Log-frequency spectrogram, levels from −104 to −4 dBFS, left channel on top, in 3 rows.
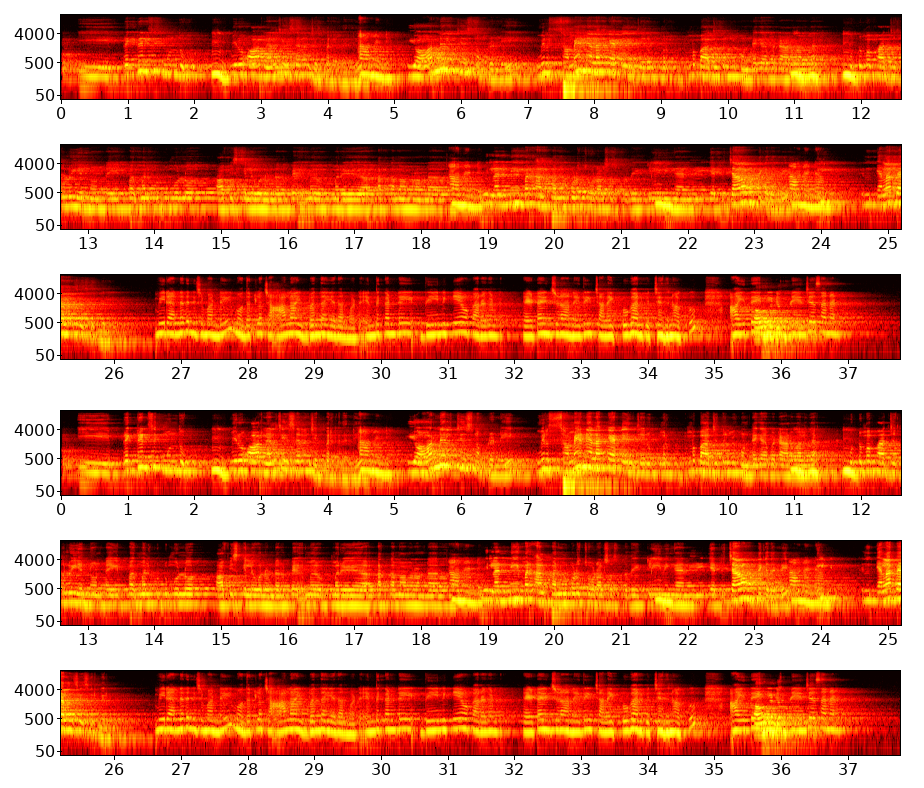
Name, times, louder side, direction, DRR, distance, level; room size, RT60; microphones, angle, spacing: voice 1, 0.2-1.9 2.5-4.5 5.2-6.8 7.1-11.3 12.0-14.6 14.9-17.2 17.5-18.4 18.9-23.5 23.9-24.1 24.6-25.9 35.6-36.0, right 2 dB, 65° right, 2 dB, 3.9 m, -33 dB
voice 2, 4.4-5.0 10.9-11.4 11.7-12.0 18.4-18.9 21.5-21.8 23.5-24.2 26.6-31.7 32.1-36.9, equal, ahead, 5 dB, 1.4 m, -33 dB
29.5 x 22.0 x 9.3 m, 2.4 s
head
